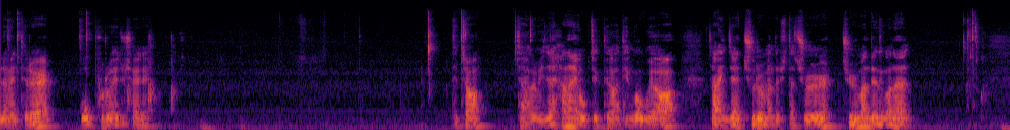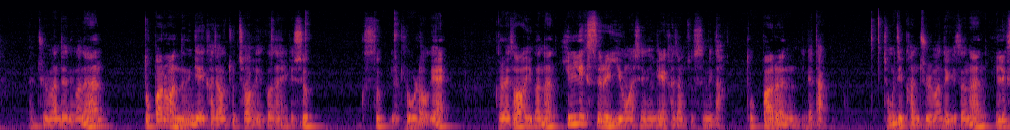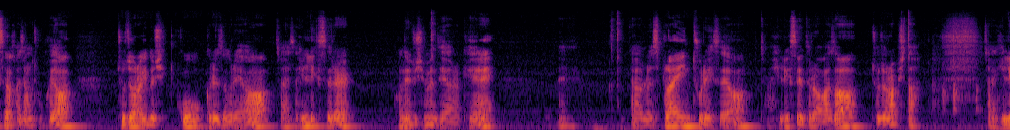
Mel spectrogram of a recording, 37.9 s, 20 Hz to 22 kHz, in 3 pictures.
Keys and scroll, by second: 15.8 ctrl+2, 18.6 Escape.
